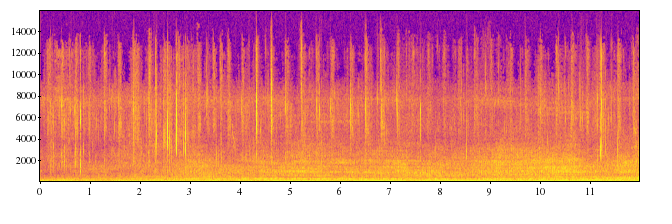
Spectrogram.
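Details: A low outdoor rumble of traffic or engines runs throughout with scattered sharp clicks and knocks, and no clear animal call.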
